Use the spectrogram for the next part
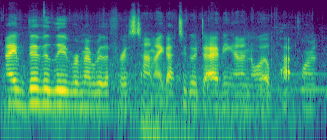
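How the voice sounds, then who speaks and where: A woman's voice: on the low side, fairly even intonation, fast talker. A woman telling her experiences as a marine consultant in a documentary interview. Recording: prominent music bed under speech.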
